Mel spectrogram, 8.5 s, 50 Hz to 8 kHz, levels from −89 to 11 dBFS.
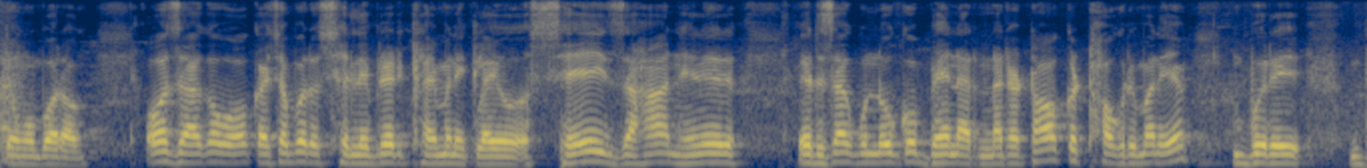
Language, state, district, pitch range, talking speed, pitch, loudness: Kokborok, Tripura, West Tripura, 145-160 Hz, 170 wpm, 155 Hz, -14 LUFS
